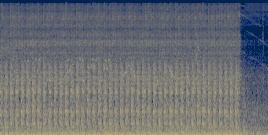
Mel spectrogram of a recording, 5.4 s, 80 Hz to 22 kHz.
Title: My 2013 ram van won't start. Why????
